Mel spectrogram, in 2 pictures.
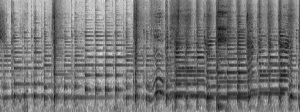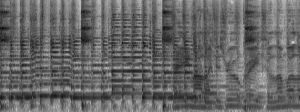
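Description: Acoustic string band playing a song intro: mandolin picking a melody over strummed acoustic guitar and banjo, with a shaker keeping a steady beat. A voice starts singing near the end.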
